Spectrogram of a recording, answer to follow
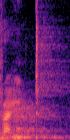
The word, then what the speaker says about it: write: मैंने यहाँ लिखा WRITE, इसमें W तो है बट W इसमें साइलेंट है. हम इसको पढ़ेंगे सिर्फ राइट.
